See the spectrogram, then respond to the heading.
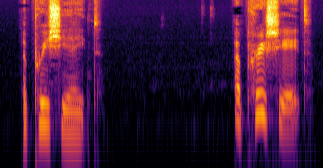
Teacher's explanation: в этом глаголе нам важно то что ударение падает на второй слог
